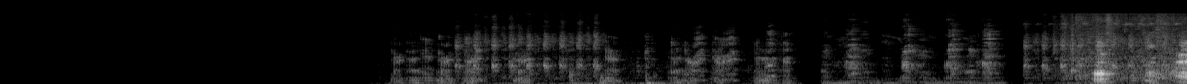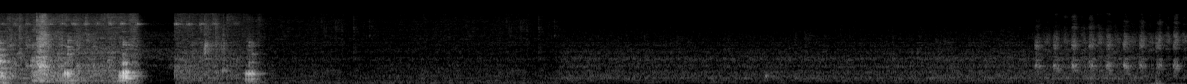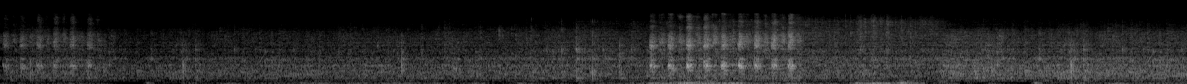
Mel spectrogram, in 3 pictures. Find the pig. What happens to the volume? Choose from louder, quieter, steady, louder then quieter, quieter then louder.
louder.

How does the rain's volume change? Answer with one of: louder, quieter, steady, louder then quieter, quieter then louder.
louder.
